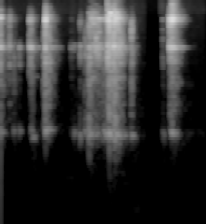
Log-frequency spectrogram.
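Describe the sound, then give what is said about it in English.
A handful of dice is poured out onto a table during a tabletop game, clattering and rattling in several quick bursts for a couple of seconds, fairly crisp, with no voices. “I'm just gonna pour all my dice out.”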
